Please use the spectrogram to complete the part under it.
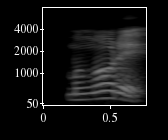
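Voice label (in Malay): "mengorek", Malay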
